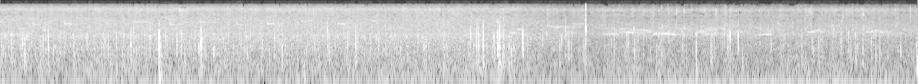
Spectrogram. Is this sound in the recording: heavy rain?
yes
